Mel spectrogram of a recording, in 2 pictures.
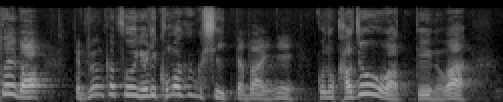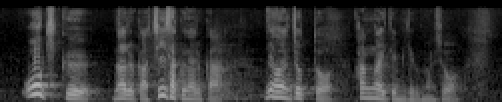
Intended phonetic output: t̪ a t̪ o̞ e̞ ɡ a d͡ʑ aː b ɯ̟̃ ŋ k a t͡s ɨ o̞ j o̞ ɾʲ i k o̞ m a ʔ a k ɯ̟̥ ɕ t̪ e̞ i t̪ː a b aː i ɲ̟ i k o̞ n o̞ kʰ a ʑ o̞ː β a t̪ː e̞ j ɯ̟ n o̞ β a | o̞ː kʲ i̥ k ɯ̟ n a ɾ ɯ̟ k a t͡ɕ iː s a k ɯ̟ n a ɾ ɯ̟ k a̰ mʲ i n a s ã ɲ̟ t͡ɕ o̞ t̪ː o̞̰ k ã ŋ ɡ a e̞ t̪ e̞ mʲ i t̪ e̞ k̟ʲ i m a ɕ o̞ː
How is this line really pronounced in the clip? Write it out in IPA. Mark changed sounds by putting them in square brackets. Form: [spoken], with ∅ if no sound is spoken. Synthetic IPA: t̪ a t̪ o̞ e̞ [b] a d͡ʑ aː b ɯ̟̃ ŋ k a t͡s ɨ o̞ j o̞ ɾʲ i k o̞ m a [k] a k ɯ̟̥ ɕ t̪ e̞ i t̪ː a b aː i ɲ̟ i k o̞ n o̞ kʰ a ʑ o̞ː β a t̪ː e̞ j ɯ̟ n o̞ β a | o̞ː kʲ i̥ k ɯ̟ n a ɾ ɯ̟ k a t͡ɕ iː s a k ɯ̟ n a ɾ ɯ̟ k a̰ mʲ i n a s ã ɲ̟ t͡ɕ o̞ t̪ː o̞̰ k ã ŋ ɡ a e̞ t̪ e̞ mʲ i t̪ e̞ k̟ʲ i m a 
